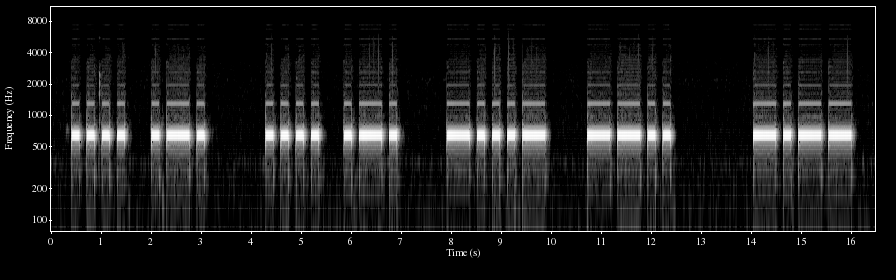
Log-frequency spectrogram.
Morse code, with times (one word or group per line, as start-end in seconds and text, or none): 0.4-3.1 HR
4.3-6.9 HR
7.9-12.4 <BT>Z
14.0-16.0 Y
